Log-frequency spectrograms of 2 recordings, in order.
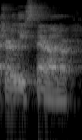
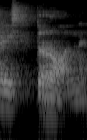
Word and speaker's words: Charlize Theron: We have Charlize Theron, or how she actually says it's pronounced, Charlize Theron, as Lorraine here, as the atomic blonde.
